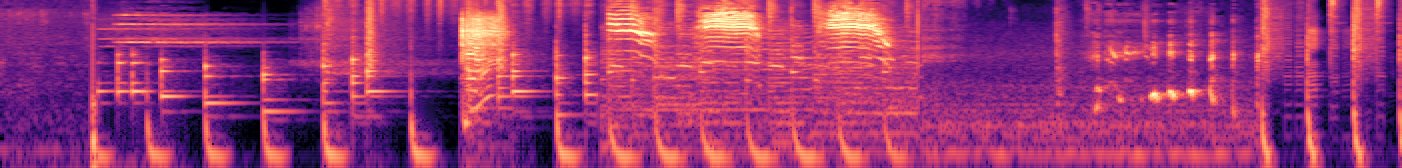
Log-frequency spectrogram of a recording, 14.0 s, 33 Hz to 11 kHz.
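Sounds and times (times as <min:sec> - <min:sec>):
background music with beat: 0:01.0 - 0:08.1, 0:12.6 - 0:14.0
cat meowing: 0:04.6 - 0:05.1, 0:06.0 - 0:09.2.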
